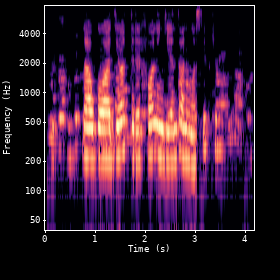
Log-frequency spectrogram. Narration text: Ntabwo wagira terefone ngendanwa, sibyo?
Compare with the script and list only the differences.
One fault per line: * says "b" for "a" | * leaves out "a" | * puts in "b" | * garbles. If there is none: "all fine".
all fine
